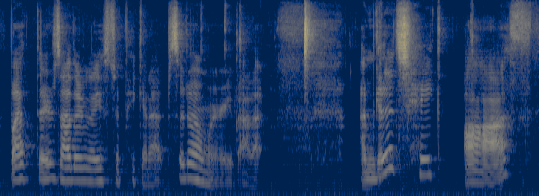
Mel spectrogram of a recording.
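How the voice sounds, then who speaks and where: A young woman with a dry, raspy voice, chatting casually through a product review with lots of ums and restarts. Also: mid-range voice, fairly bright tone. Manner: rambling, many ums, laughs often. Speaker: virtual-world fashion vlogger.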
